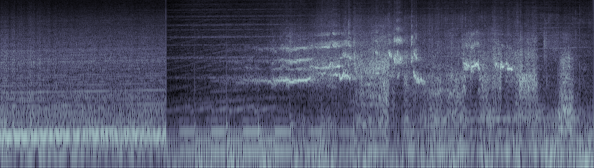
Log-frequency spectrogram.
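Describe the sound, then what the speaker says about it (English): Race cars skid and squeal on a track such as Laguna Seca, with a loud engine drone giving way to sharp, wavering tire squeals that overlap and repeat through the second half. "The cars will be able to skid around."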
